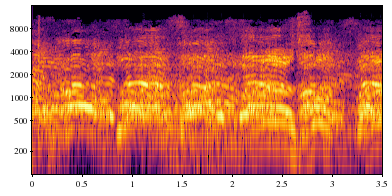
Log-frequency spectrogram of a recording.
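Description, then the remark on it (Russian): A large crowd of workers boos and shouts in unison in disapproval after Lukashenko declares there will be no new elections, a loud sustained roar of many voices with overlapping jeering cries rising and falling throughout. “Рабочие встретили это неодобрительными возгласами.”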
